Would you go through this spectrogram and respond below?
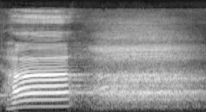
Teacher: حلق کے آخر والے حصے سے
